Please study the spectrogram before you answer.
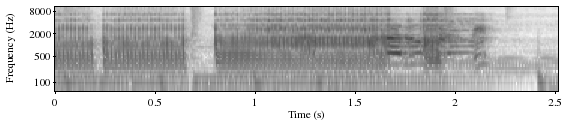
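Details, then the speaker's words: Tape recorder or VCR audio playback, likely the RCA bed-type tape recorder: music plays steadily, then abruptly drops out and partly returns; owner suspects a faulty capacitor on one side, not confirmed. "Friends ஒரு சின்ன issue இருக்கு இதுல என்னன்னா இந்த side ஏதோ capacitor வந்து fault இருக்குன்னு நினைக்கிறேன்."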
